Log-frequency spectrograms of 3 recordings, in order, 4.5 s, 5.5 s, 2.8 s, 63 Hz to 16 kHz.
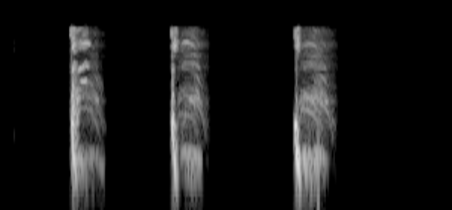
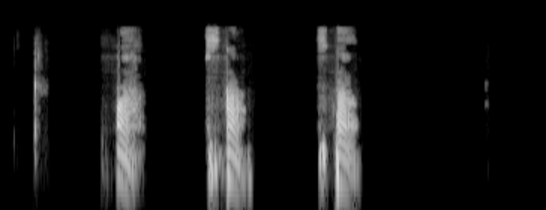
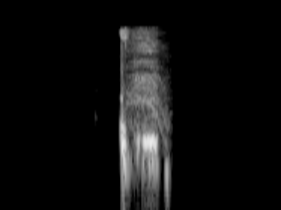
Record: {
  "three_cough_length": "4.5 s",
  "three_cough_amplitude": 30304,
  "three_cough_signal_mean_std_ratio": 0.23,
  "exhalation_length": "5.5 s",
  "exhalation_amplitude": 30752,
  "exhalation_signal_mean_std_ratio": 0.25,
  "cough_length": "2.8 s",
  "cough_amplitude": 28349,
  "cough_signal_mean_std_ratio": 0.24,
  "survey_phase": "beta (2021-08-13 to 2022-03-07)",
  "age": "45-64",
  "gender": "Male",
  "wearing_mask": "No",
  "symptom_cough_any": true,
  "symptom_sore_throat": true,
  "smoker_status": "Never smoked",
  "respiratory_condition_asthma": false,
  "respiratory_condition_other": false,
  "recruitment_source": "REACT",
  "submission_delay": "1 day",
  "covid_test_result": "Negative",
  "covid_test_method": "RT-qPCR"
}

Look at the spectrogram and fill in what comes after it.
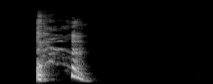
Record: {
  "cough_length": "2.1 s",
  "cough_amplitude": 26924,
  "cough_signal_mean_std_ratio": 0.27,
  "survey_phase": "beta (2021-08-13 to 2022-03-07)",
  "age": "65+",
  "gender": "Female",
  "wearing_mask": "No",
  "symptom_none": true,
  "smoker_status": "Never smoked",
  "respiratory_condition_asthma": false,
  "respiratory_condition_other": false,
  "recruitment_source": "REACT",
  "submission_delay": "1 day",
  "covid_test_result": "Negative",
  "covid_test_method": "RT-qPCR",
  "influenza_a_test_result": "Negative",
  "influenza_b_test_result": "Negative"
}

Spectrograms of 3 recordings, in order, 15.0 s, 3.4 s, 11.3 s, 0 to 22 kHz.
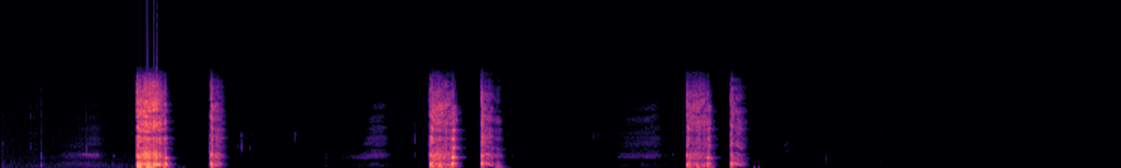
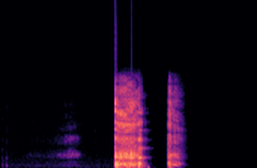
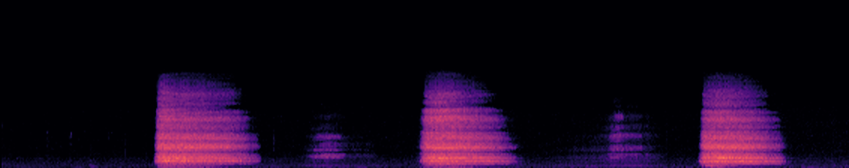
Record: {
  "three_cough_length": "15.0 s",
  "three_cough_amplitude": 32767,
  "three_cough_signal_mean_std_ratio": 0.19,
  "cough_length": "3.4 s",
  "cough_amplitude": 32021,
  "cough_signal_mean_std_ratio": 0.28,
  "exhalation_length": "11.3 s",
  "exhalation_amplitude": 6541,
  "exhalation_signal_mean_std_ratio": 0.45,
  "survey_phase": "beta (2021-08-13 to 2022-03-07)",
  "age": "45-64",
  "gender": "Female",
  "wearing_mask": "No",
  "symptom_runny_or_blocked_nose": true,
  "symptom_abdominal_pain": true,
  "symptom_fatigue": true,
  "symptom_fever_high_temperature": true,
  "symptom_headache": true,
  "symptom_other": true,
  "smoker_status": "Current smoker (1 to 10 cigarettes per day)",
  "respiratory_condition_asthma": false,
  "respiratory_condition_other": false,
  "recruitment_source": "Test and Trace",
  "submission_delay": "2 days",
  "covid_test_result": "Positive",
  "covid_test_method": "RT-qPCR",
  "covid_ct_value": 34.1,
  "covid_ct_gene": "ORF1ab gene"
}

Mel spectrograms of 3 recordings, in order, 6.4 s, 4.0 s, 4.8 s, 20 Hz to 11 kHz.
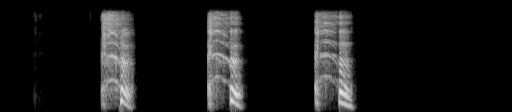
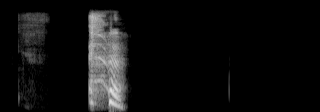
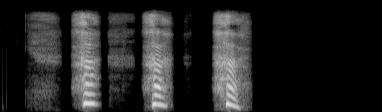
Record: {
  "three_cough_length": "6.4 s",
  "three_cough_amplitude": 28425,
  "three_cough_signal_mean_std_ratio": 0.29,
  "cough_length": "4.0 s",
  "cough_amplitude": 27742,
  "cough_signal_mean_std_ratio": 0.22,
  "exhalation_length": "4.8 s",
  "exhalation_amplitude": 28109,
  "exhalation_signal_mean_std_ratio": 0.3,
  "survey_phase": "alpha (2021-03-01 to 2021-08-12)",
  "age": "45-64",
  "gender": "Female",
  "wearing_mask": "No",
  "symptom_none": true,
  "smoker_status": "Ex-smoker",
  "respiratory_condition_asthma": false,
  "respiratory_condition_other": false,
  "recruitment_source": "REACT",
  "submission_delay": "1 day",
  "covid_test_result": "Negative",
  "covid_test_method": "RT-qPCR"
}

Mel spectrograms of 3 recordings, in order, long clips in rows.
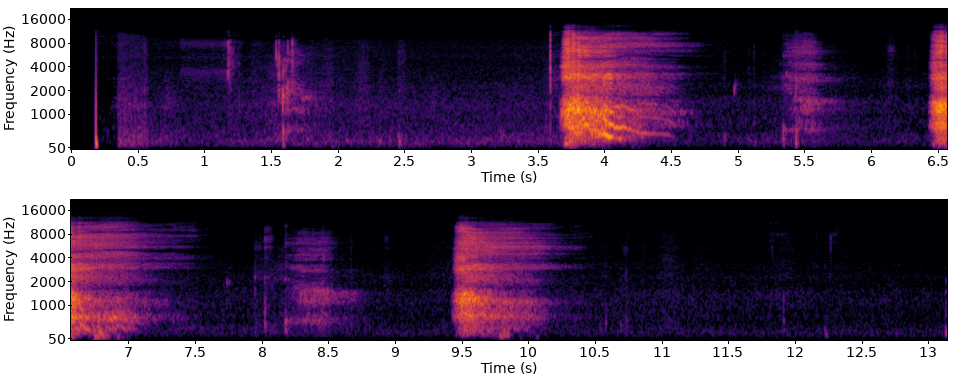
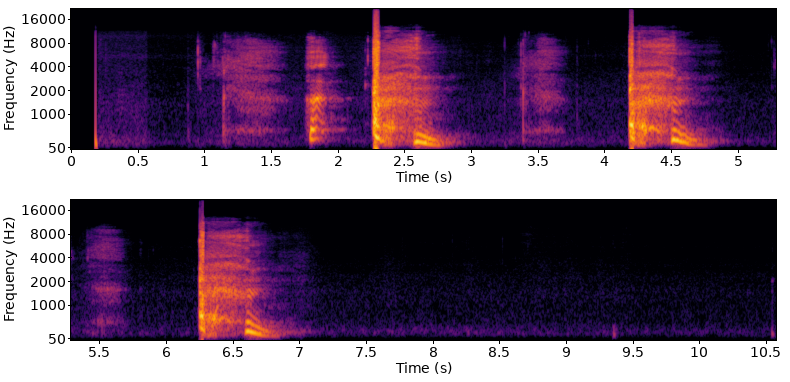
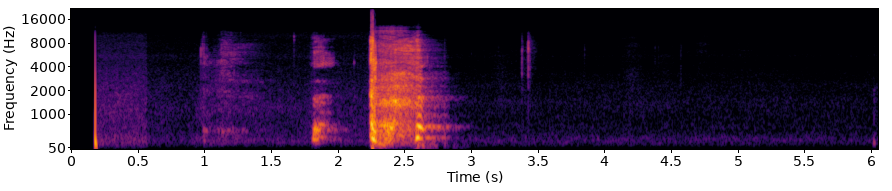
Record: {
  "exhalation_length": "13.1 s",
  "exhalation_amplitude": 22899,
  "exhalation_signal_mean_std_ratio": 0.25,
  "three_cough_length": "10.6 s",
  "three_cough_amplitude": 32768,
  "three_cough_signal_mean_std_ratio": 0.25,
  "cough_length": "6.1 s",
  "cough_amplitude": 32768,
  "cough_signal_mean_std_ratio": 0.2,
  "survey_phase": "beta (2021-08-13 to 2022-03-07)",
  "age": "65+",
  "gender": "Female",
  "wearing_mask": "No",
  "symptom_none": true,
  "smoker_status": "Never smoked",
  "respiratory_condition_asthma": false,
  "respiratory_condition_other": false,
  "recruitment_source": "REACT",
  "submission_delay": "3 days",
  "covid_test_result": "Negative",
  "covid_test_method": "RT-qPCR"
}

